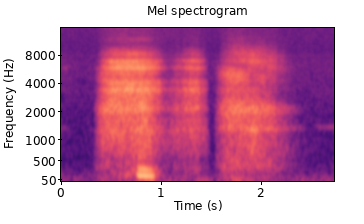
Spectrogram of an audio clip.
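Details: Accidental recording of an adult sleeping, self-described as snoring funny: a single snorting, rattling snore on inhalation followed by a noisy breath out.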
